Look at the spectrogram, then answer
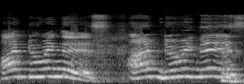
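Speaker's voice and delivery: high, slow, loud shout.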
